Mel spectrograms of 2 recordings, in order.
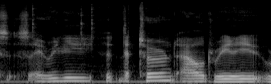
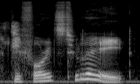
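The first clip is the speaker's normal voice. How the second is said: ordinary delivery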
